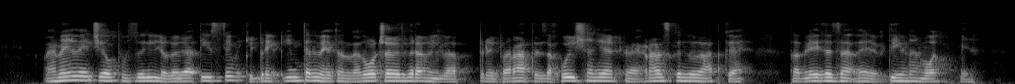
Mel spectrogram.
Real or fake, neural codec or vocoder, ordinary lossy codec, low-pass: fake; codec, 16 kHz, 1 kbps, FreqCodec, larger model; none; 7.2 kHz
